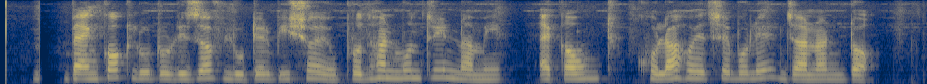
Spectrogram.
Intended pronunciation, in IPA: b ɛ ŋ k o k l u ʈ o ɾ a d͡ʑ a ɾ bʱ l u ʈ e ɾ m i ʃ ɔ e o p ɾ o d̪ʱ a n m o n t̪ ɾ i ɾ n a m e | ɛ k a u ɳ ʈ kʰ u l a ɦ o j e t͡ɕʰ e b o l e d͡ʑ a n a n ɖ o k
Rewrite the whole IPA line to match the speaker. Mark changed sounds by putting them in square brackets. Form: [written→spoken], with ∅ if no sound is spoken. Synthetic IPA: b ɛ ŋ k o k l u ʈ o ɾ [a→i] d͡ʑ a ɾ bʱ l u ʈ e ɾ [m→b] i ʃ ɔ e o p ɾ o d̪ʱ a n m o n t̪ ɾ i ɾ n a m e | ɛ k a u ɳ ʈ kʰ [u→o] l a ɦ o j e t͡ɕʰ e b o l e d͡ʑ a n a n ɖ [o→ɔ] k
